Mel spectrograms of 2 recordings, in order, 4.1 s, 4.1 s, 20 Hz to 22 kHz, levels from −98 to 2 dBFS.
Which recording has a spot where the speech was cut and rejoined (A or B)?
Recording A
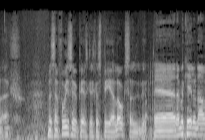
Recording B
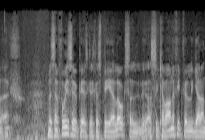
A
